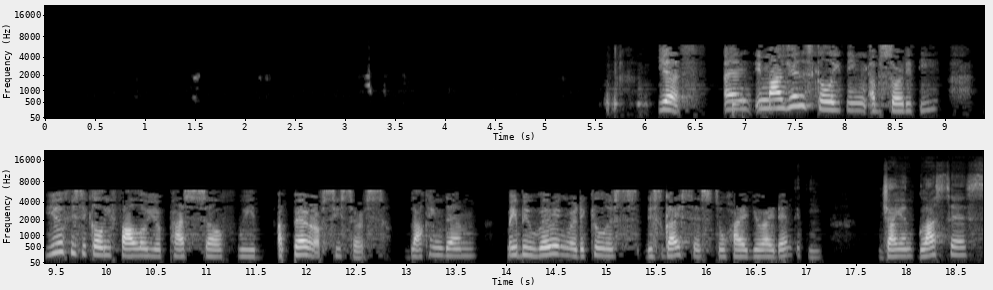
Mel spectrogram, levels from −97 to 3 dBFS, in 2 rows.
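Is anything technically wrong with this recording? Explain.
Yes. From about 4.87 s to 16.87 s you get an adaptive stream dropping to a lower bitrate. The connection likely slowed, so the player switched to a leaner encode of the same speech. The shift sounds like going from roughly 128 kbit/s MP3 down to something near 24 kbit/s. Everything above 6 kHz vanishes, the speech turns dull and watery with codec artefacts, and the quality snaps back without any gap.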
